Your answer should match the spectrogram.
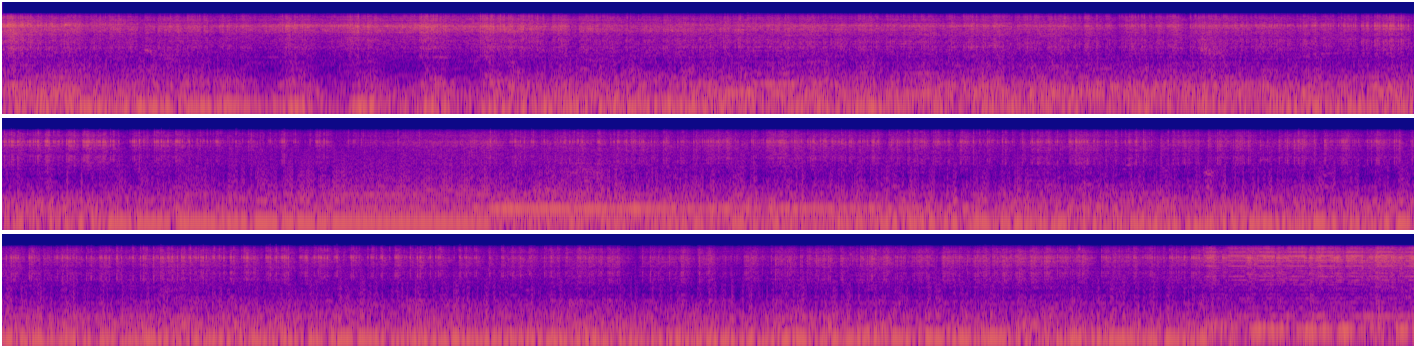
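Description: Loud, steady droning noise from a homemade metal-bodied electric guitar played through a Marshall amplifier, a deep hum holding throughout with a higher held tone appearing briefly near the middle.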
